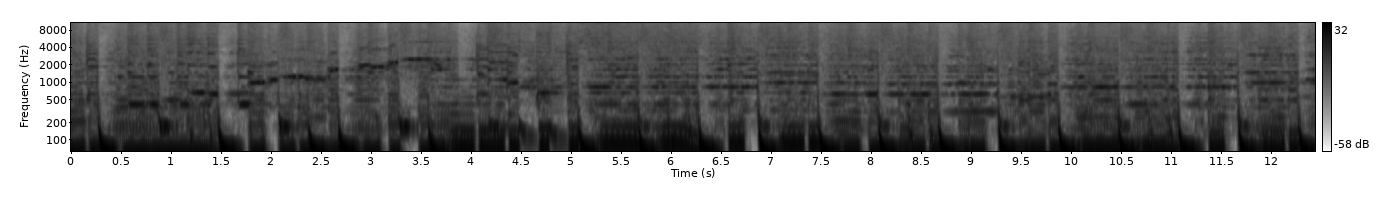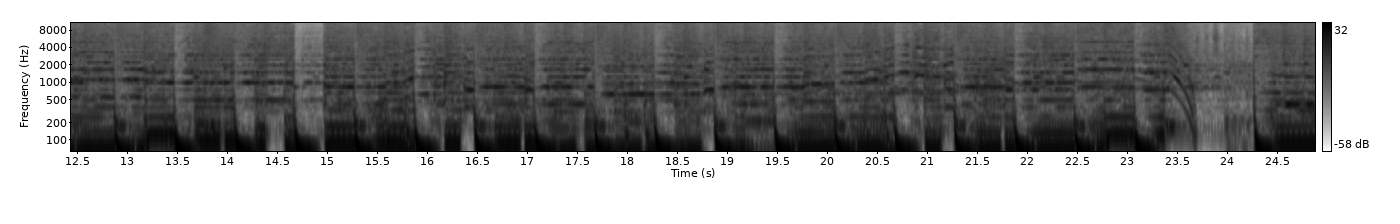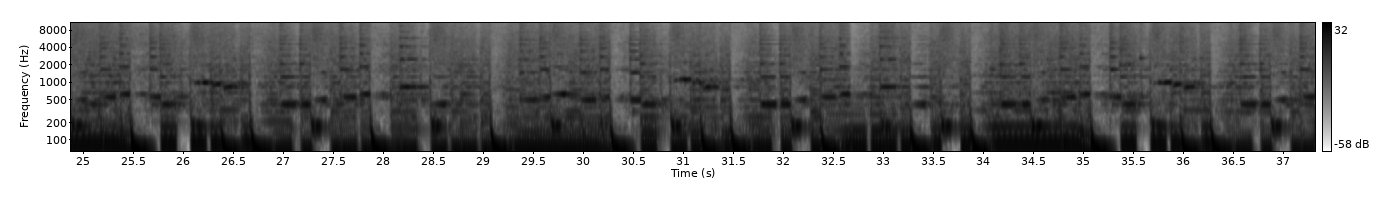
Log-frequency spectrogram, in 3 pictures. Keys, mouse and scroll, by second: 0.0 Delete, 0.4 click, 3.9-4.2 scroll down 2, 4.4 scroll up 2, 5.2 scroll up 1, 5.5 Tab, 6.0 click, 6.4 f, 6.9 Down, 8.1 click, 9.6-9.9 scroll up 1, 9.9 click, 10.2 alt+Tab, 10.6 click, 11.2 click, 11.4 alt+Tab, 11.7 right click, 12.0 click, 12.1 alt+Tab, 12.6 click, 13.7-14.2 alt+scroll down 4, 15.0 click, 16.0-16.7 scroll up 3, 16.7 Return, 17.1 click, 18.1 click, 20.6 Right, 21.0 Left, 21.4 Return, 21.9 click, 22.1 Delete, 22.4 click, 24.0 Tab, 24.4 click, 26.0 Tab, 26.4 click, 27.7 click, 29.3-30.2 scroll up 5, 30.5 click, 31.8 shift+2, 32.3 click, 33.3 click, 35.7 click.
